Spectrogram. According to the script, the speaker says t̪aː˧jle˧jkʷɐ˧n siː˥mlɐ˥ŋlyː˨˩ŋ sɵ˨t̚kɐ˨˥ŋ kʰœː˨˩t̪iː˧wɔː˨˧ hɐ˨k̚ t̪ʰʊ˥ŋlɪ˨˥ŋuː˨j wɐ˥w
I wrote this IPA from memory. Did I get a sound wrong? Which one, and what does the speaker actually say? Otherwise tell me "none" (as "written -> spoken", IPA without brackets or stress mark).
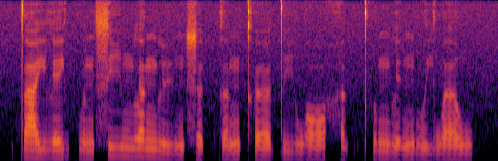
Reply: none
